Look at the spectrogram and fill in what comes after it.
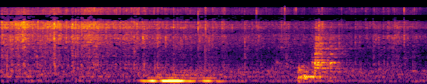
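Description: Ground coconut-and-peanut masala paste sizzling in hot coconut oil while being stirred with a wooden spatula, the sizzle slowly fading. A brief low hum comes around the middle, and a short knock about three seconds in.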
